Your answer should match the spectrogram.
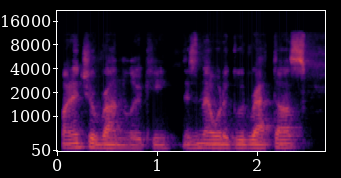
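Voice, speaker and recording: A man's voice: fairly low pitch, fairly even intonation, brisk, natural voice. An actor playing a sneering bitter young man. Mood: mocking. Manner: mocking, contemptuous. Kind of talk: broadcast drama acting.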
